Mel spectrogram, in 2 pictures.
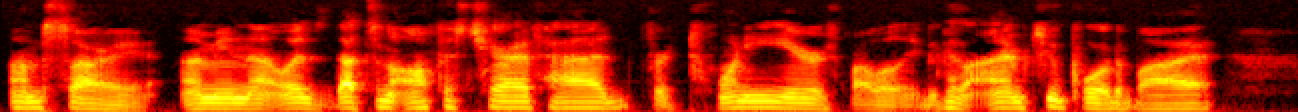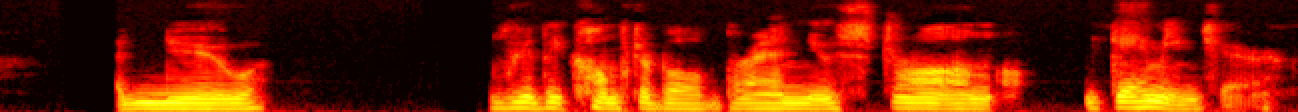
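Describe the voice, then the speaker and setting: A quiet man in his fifties talks low and mumbles, rambling and restarting as he goes. His fairly deep voice comes through a wireless mic into a phone, with a thin, phone-like sound. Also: fairly even intonation, a little slow. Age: 50s. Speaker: vlogger. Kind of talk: casual talking to camera.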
